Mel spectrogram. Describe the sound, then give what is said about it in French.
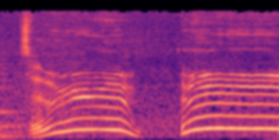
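A man imitates another man shouting while fishing on a reef, sounding like two long, loud, cow-like bellows: a drawn-out low moo that rises and then sags away, a short pause, then a second steady moo that holds until the end. “Ouais, donc on dirait plus une vache que Claude qui va à la pêche.”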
